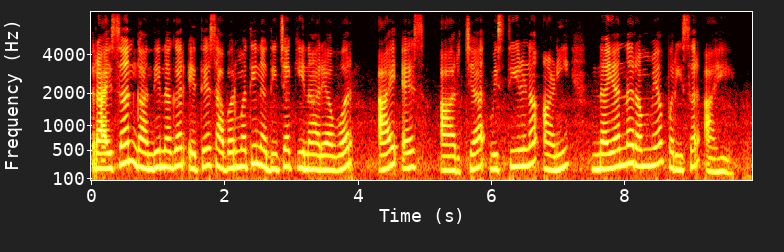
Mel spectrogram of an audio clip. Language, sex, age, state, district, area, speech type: Marathi, female, 18-30, Maharashtra, Mumbai Suburban, urban, read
